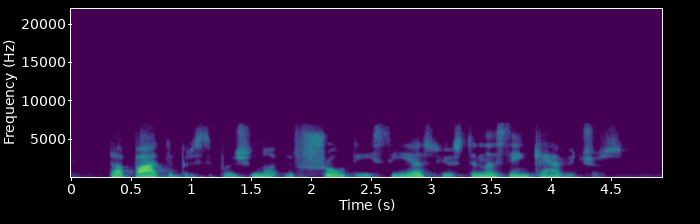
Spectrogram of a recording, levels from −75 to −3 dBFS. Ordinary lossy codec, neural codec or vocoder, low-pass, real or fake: MP3, 64 kbps; codec, 16 kHz, about 1 kbps, DyCAST, with the encoder's durations; 7.2 kHz; fake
